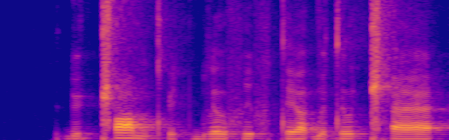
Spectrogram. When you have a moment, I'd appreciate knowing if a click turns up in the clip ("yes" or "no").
yes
